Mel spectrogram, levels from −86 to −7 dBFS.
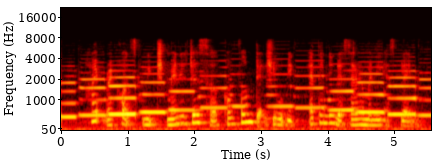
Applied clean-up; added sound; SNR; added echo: none; Wind instrument, woodwind instrument; -2 dB; none.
